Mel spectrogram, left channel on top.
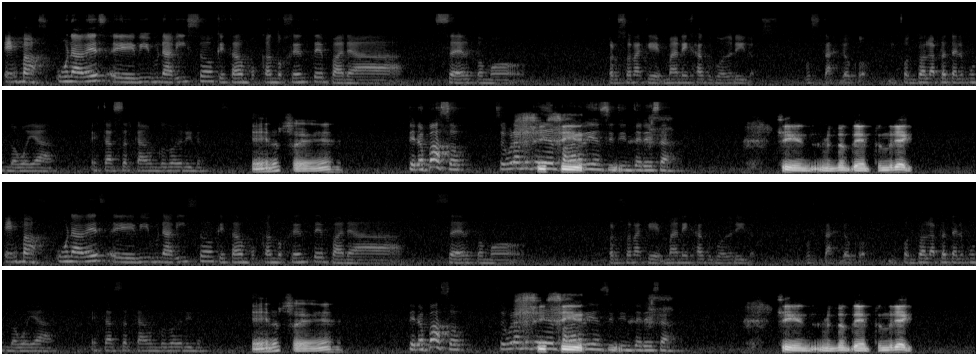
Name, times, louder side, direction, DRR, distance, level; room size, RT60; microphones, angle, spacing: voice 1, 0.0-4.1 4.4-5.2 6.1-7.7 8.0-10.4 10.6-11.8 13.8-16.6, left 2 dB, 60° left, 6.4 m, -36 dB
voice 2, 12.2-13.1 15.1-15.5 17.2-18.8, equal, ahead, 1.0 m, -19 dB
head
